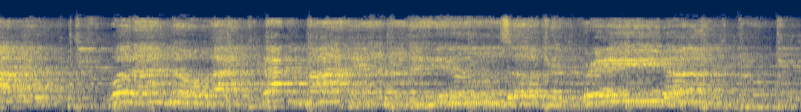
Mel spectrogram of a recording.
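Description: Three women singing close harmony in long held notes over a strummed acoustic guitar, in a live performance.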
